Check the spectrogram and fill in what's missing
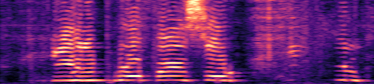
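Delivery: very high pleading, ending in a wail; desperate cry. Real, not acted. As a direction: beg the player as it slips away. Desperate cries as hero dies.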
